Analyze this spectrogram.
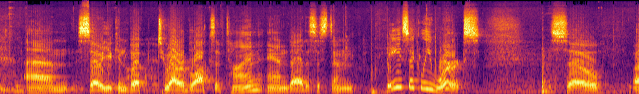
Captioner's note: laughter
